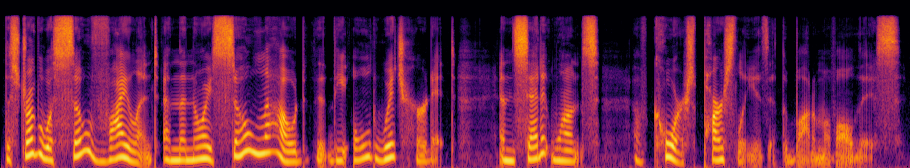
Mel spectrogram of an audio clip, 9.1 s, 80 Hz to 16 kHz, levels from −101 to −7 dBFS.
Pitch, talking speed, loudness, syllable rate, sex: 235 Hz, 200 wpm, -21 LUFS, 4.5 syllables/s, female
